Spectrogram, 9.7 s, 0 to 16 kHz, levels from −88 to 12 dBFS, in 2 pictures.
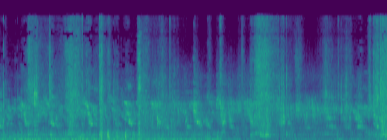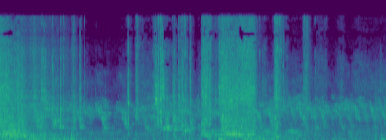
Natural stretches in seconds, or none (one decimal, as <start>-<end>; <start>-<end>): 0.0-1.8; 4.4-5.1; 5.8-9.7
